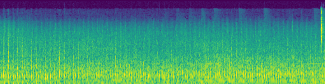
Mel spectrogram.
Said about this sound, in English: that's a news chopper looking for survivors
